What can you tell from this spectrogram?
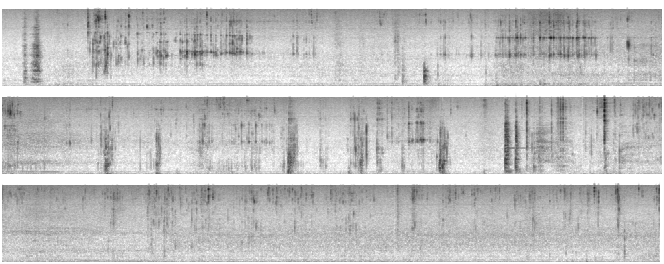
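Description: A drink poured from a paper carton into a glass mug, followed by a series of short sharp clicks as the drink is sipped and swallowed from the mug.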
